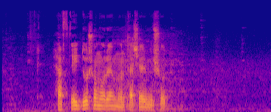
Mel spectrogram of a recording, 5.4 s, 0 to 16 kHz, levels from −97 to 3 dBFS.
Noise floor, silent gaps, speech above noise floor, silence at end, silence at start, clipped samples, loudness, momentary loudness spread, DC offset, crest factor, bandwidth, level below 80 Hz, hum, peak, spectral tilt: -59 dBFS; none; 36 dB; 1.95 s; 0.75 s; under 0.1%; -23 LUFS; 7 LU; under 0.1%; 20 dB; 11.5 kHz; -46 dBFS; none; -6 dBFS; -6 dB/octave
